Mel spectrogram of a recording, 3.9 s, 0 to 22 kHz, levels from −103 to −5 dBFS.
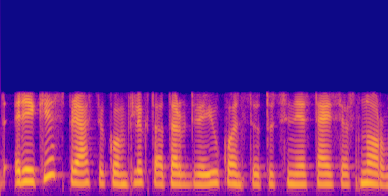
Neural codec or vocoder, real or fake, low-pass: none; real; 3.6 kHz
